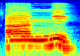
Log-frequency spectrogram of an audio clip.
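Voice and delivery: Ani said loud and clear; Hebrew reading demo. Shown as a demonstration. Teacher reads Ani from chart, clear model. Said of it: "reads chart word".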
